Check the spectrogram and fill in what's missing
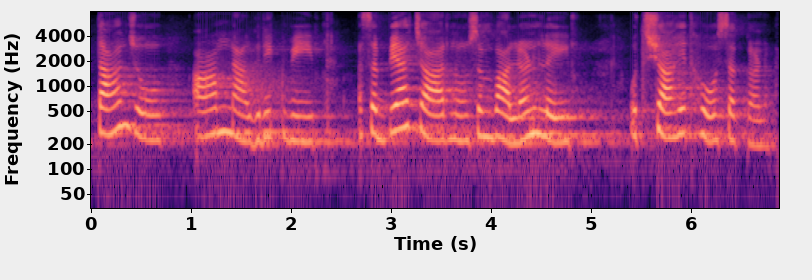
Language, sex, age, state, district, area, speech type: Punjabi, female, 18-30, Punjab, Patiala, urban, spontaneous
